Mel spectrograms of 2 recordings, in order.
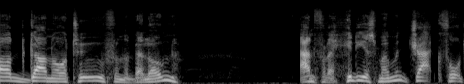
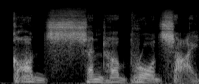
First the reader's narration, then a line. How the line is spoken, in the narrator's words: muttered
